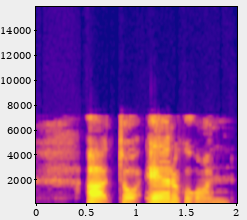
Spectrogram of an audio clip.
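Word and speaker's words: τὸ ἔργον: To ergon. Now, you probably are thinking ergonomic, right? And you're on the right track there.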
